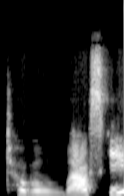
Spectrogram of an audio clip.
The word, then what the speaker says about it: Tobolowsky: Um, and then also Stephen Tobolowsky.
